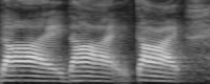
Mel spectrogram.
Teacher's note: on what so it sounds like a soft D but then you add that D to the next sound which is I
